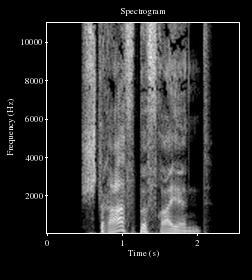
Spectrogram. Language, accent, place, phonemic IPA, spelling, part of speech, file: German, Germany, Berlin, /ˈʃtʁaːfbəˌfʁaɪ̯ənt/, strafbefreiend, adjective, De-strafbefreiend.ogg
- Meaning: immune from prosecution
